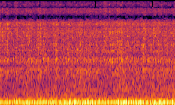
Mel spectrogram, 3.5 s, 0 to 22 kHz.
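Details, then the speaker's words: HZ Holden Kingswood wagon after reconditioned carburettor install, heard at the tailpipe: uneven, lumpy, stumbling exhaust note, rough running much as before; owner suspects fuel system, points or leads, mixture screw about 3.5 turns out. "As you can see, it's almost like the same as it was before, so I'm going to have to investigate it. Maybe it's fuel related, maybe it's just whatever, but this is what it sounds like at the back."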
